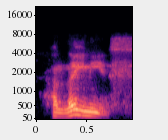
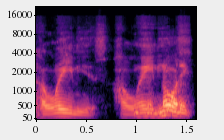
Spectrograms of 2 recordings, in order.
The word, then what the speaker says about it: Helenius: his knockout wood helenius how you pronounce my man's name always helenius helenius that's right helenius he's a nordicate you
